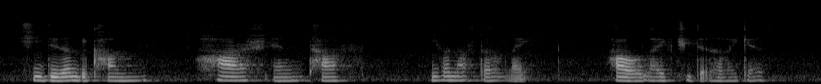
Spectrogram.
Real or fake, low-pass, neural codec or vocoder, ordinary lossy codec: real; none; none; none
